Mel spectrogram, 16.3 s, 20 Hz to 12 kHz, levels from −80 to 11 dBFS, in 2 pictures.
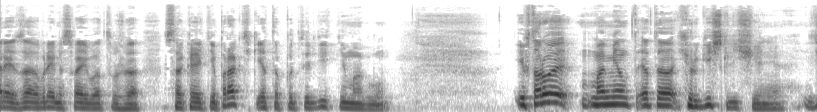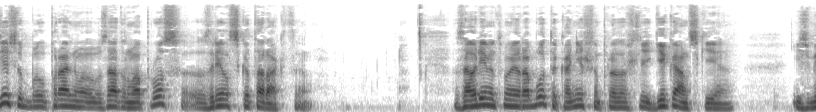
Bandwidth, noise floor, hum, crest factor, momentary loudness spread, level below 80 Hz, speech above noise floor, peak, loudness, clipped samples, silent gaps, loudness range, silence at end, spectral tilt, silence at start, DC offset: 11 kHz; -57 dBFS; none; 16 dB; 15 LU; -52 dBFS; 40 dB; -2 dBFS; -18 LUFS; under 0.1%; none; 6 LU; 0 s; -6 dB/octave; 0 s; under 0.1%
